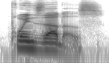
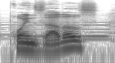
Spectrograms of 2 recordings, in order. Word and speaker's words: poinsettia: it up on Wikipedia both pronunciations are accepted it's Christmas time and in this episode we're talking about poin Zetta or poinas well no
